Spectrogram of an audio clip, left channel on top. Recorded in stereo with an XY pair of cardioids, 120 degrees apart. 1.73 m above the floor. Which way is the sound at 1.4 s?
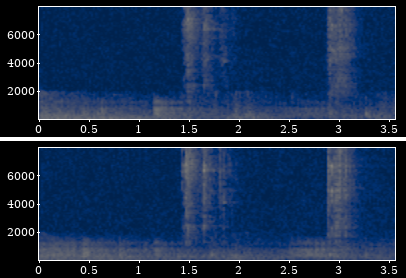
60° right.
